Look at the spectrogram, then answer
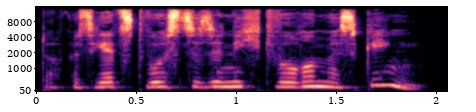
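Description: A woman narrating an audiobook in a steady, measured storytelling manner, close to the microphone. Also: mid-range voice, no room sound. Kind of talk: scripted narration.

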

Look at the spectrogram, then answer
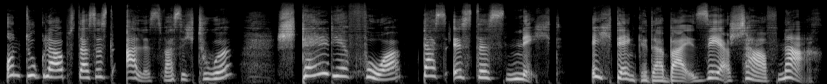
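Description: A woman voicing a feisty young apple witch who speaks in high, indignant bursts. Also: big pitch swings, normal speed, few pauses, fairly bright tone, no echo, clean studio sound, heavily acted.

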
